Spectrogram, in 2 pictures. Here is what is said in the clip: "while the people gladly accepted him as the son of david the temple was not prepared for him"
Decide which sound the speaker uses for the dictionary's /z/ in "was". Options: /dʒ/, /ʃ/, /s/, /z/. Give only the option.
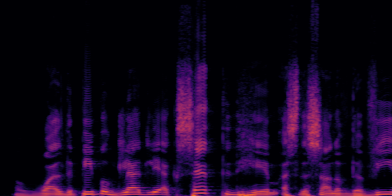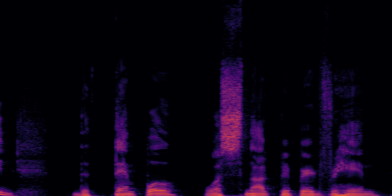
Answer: /s/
